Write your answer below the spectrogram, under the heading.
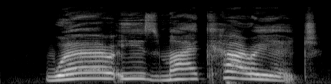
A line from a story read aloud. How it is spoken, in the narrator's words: the giant would roar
